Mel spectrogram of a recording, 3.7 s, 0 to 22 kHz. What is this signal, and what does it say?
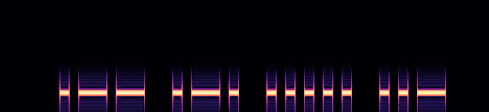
Morse code, heard as a keyed tone, about 17 wpm, 700 Hz. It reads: WR5U
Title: Call Signs - 17wpm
